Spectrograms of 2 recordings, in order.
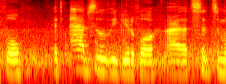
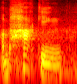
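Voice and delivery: low, fake put-on British accent; 4 semitones lower than usual. A gamer commenting on a map mid-stream, put-on British accent. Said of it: "I don't know why I said that in such a British voice".

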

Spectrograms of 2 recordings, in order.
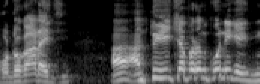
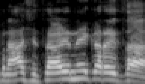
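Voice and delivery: ordinary delivery

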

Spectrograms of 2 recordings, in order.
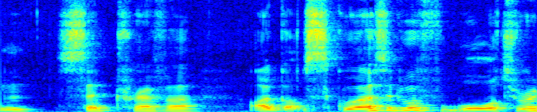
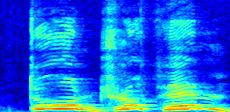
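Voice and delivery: very high, loud, anxious worried cry; 13 semitones higher, 5 dB louder than usual. Narrator reads Dillis as Penny carries Norman down the ladder, crying out anxiously. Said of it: "cried Dillis anxiously".

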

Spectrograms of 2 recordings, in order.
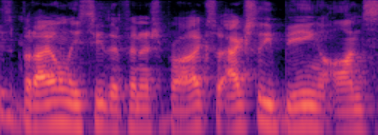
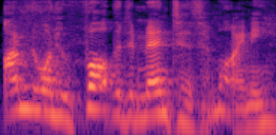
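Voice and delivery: put-on higher-pitched British accent; 6 semitones higher, 3 dB louder than usual. Showing off the one British accent they can do: a Harry Potter British accent. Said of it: "Harry Potter is literally the only British accent I can do".

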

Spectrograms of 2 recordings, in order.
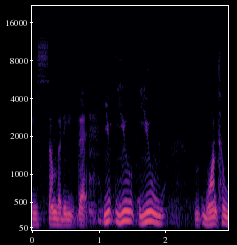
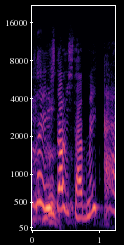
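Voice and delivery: loud pleading voice at the top of the range; 13 dB louder than usual. Joking about not wanting to sound like Dobby: Dobby voice. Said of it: "sounding like Dobby".

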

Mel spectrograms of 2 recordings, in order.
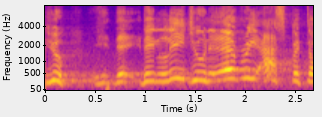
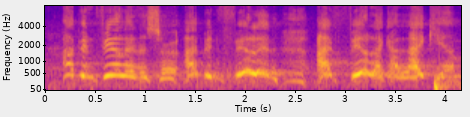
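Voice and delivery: crazy, wacky put-on voice, much higher; 8 semitones higher than usual. Speaker mimics the young people he counsels, in a crazy voice. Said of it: "I'm just using a crazy voice right now".

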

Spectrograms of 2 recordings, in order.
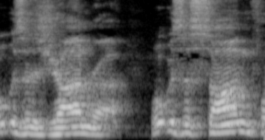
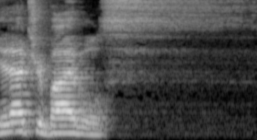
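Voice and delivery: put-on long, drawn-out hissing s sounds, louder; 3 semitones higher, 4 dB louder than usual. Retelling how a church pastor let his s's go on forever: imitating a pastor's drawn-out s's. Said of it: "he would let his S's go forever".

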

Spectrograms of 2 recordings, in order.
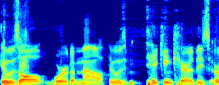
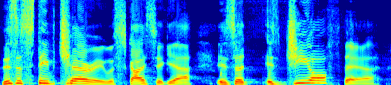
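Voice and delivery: fake British accent, pitched much higher; 5 semitones higher than usual. Retelling a phone call made under a fake name, fake British accent. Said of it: "with a fake British accent that was a bit of a mix".

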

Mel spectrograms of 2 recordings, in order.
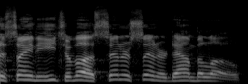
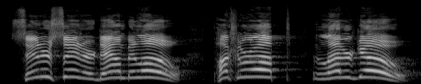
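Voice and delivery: big, very loud, booming heavenly voice; 9 semitones higher, 10 dB louder than usual. Telling a made-up story, voicing the answer from the heavens in a big booming voice. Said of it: "this big booming voice".

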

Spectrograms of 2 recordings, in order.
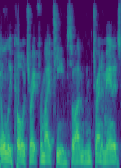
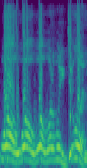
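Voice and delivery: mock yell, much higher, louder; 13 semitones higher, 6 dB louder than usual. Speaker recounts running over to a man yelling at crying kids, retelling own yell. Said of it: "I'm like yelling".

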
